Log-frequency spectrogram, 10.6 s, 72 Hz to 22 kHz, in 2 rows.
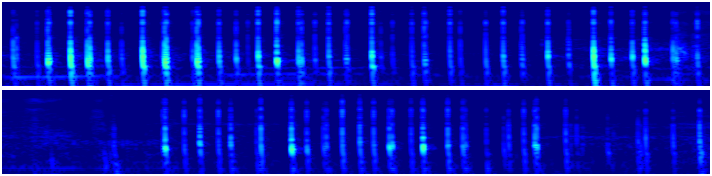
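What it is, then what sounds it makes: Plastic phone case tapped. Fingertips and short nails tap and drum on the clear back panel and edges of an empty, hollow, phone-sized clear plastic phone case with a red bumper, lying on a dark patterned surface. About 59 short, dry, bright clicks come in quick irregular runs, with a brief quieter stretch of soft rubbing partway through before the tapping resumes.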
